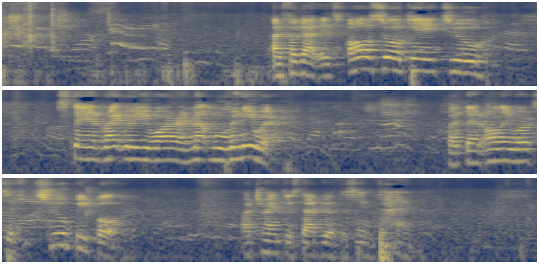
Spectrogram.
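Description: A man speaks loudly into a microphone, heard through a loudspeaker outdoors.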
